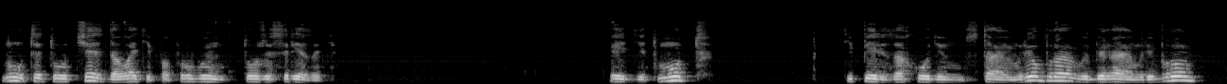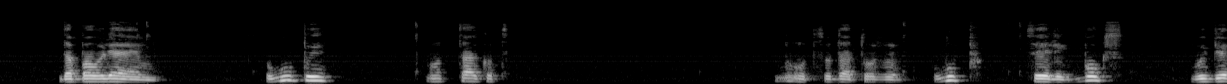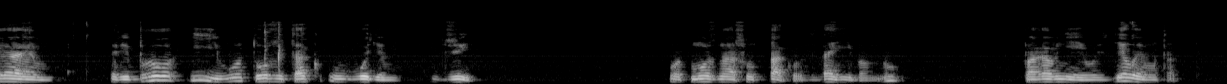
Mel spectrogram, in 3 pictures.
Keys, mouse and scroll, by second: 1.2 click, 2.2 click, 3.8-5.2 scroll down 2, 5.3 click, 6.7-8.3 scroll up 2, 10.4 click, 11.5 middle click, 13.7 click, 14.9 click, 19.4 click, 24.5 click, 24.5 middle click, 25.3 click, 25.8 middle click, 29.0 g, 36.2 middle click.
